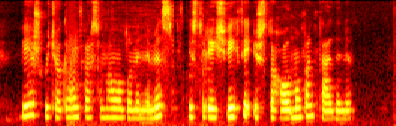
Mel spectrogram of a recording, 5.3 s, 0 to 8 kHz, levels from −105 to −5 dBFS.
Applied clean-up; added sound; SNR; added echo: neural separator model SepFormer DNS4.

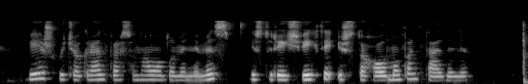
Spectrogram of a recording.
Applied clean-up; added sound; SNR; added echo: none; none; none; none.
